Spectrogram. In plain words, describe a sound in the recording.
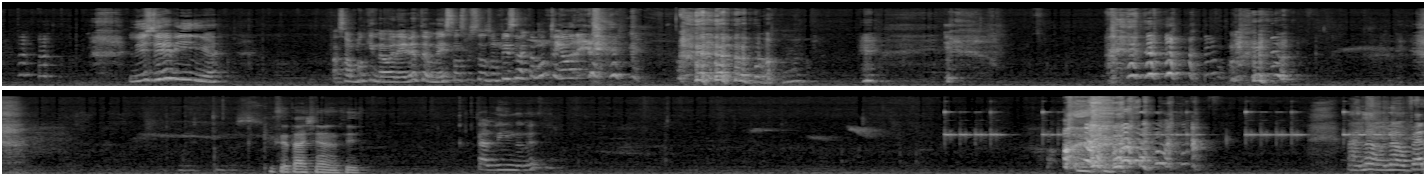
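Two young women talk and laugh close by.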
